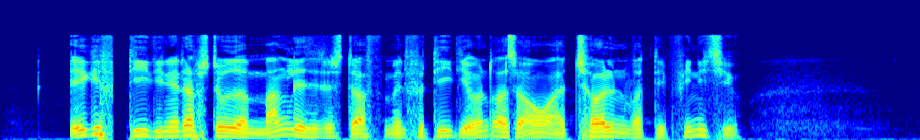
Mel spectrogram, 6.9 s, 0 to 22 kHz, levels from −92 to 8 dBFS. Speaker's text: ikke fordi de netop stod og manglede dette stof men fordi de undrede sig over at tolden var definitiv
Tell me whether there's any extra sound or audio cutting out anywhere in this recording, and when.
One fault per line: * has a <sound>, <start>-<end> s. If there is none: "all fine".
* has a dropout, 0.8-0.9 s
